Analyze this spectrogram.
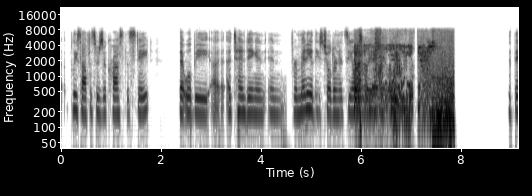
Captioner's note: electrinc noise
